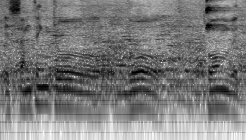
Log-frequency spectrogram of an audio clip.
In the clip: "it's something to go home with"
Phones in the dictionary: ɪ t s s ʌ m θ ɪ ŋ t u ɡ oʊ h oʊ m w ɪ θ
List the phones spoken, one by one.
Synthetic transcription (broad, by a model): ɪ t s s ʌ m t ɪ ŋ t u ɡ oʊ h oʊ m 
